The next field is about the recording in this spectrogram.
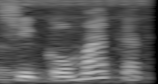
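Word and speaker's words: Chicomácatl: Por eso le llamaban así el cacique gordo, que bueno, se pronuncia Chicomácat, quiere decir el cacique gordo.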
